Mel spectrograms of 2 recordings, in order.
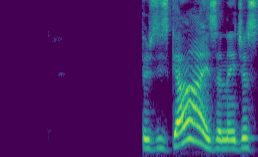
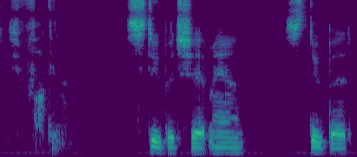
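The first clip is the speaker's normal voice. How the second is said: whispered, low and under the breath; muttered whisper; 8 semitones lower, 14 dB quieter than usual. Real, not acted. Comic cursing about blunt-buying friends in a low whisper. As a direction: grumble it to yourself in a whisper.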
